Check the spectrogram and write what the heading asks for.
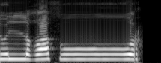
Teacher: کلمت الغفور میں حرف الغین کی ادائیگی حلق کے اوپر والی حصے سے ہے. غین حروف تفخیم میں سے ہے تو ہم یہ حرف کو موٹی آواز میں پڑھیں گے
